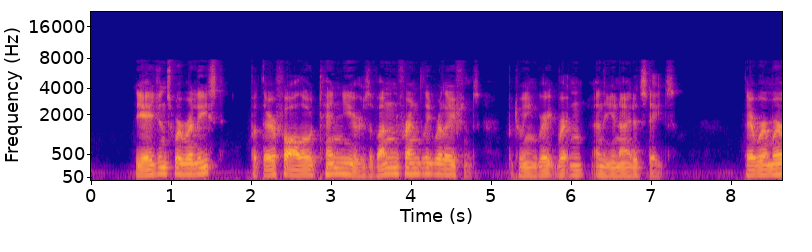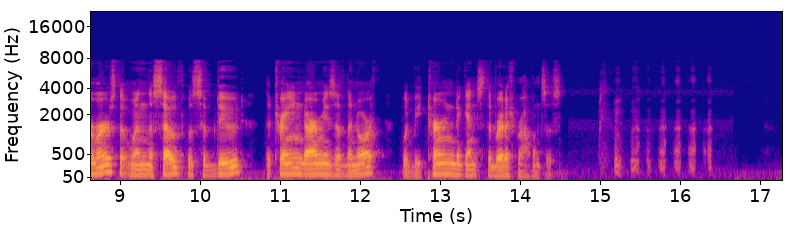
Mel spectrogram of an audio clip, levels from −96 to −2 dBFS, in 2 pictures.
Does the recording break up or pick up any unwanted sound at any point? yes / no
yes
